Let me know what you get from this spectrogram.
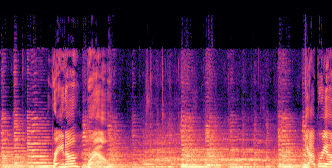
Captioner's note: audience cheers and applauds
